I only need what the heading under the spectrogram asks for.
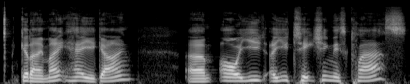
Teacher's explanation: rising intonation when your voice sort of goes up at the end, like that, at the end of sentences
